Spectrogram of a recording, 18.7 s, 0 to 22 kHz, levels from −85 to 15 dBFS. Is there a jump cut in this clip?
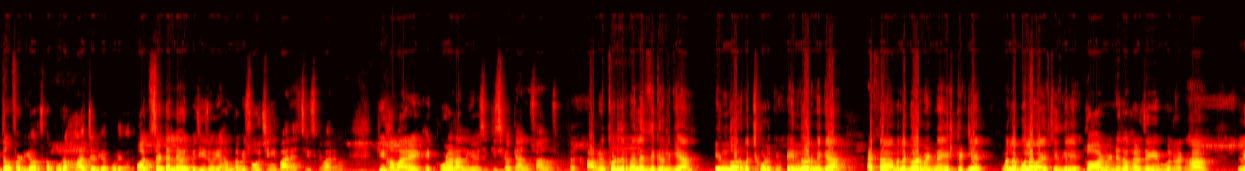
no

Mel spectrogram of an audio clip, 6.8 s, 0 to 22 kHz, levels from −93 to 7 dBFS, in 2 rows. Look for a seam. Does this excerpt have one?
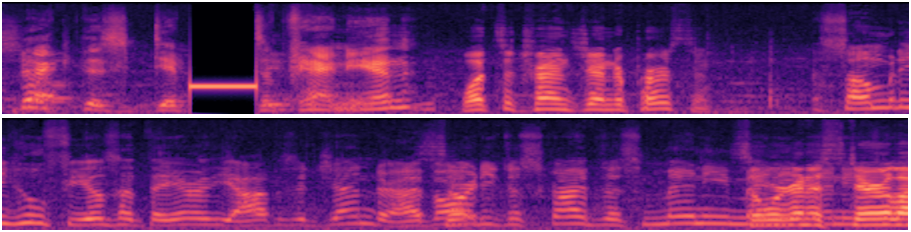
yes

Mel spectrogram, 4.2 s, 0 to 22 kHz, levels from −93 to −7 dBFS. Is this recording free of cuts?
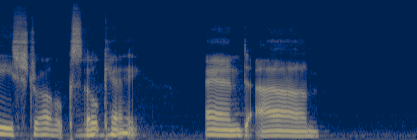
yes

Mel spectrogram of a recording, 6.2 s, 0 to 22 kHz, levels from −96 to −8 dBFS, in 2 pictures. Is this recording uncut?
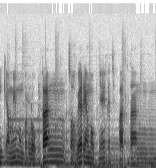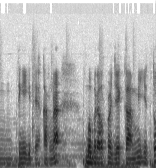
yes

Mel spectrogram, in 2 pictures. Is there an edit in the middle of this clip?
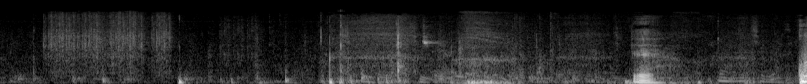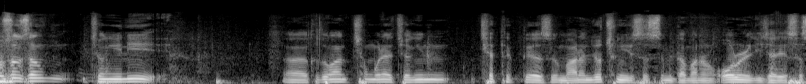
no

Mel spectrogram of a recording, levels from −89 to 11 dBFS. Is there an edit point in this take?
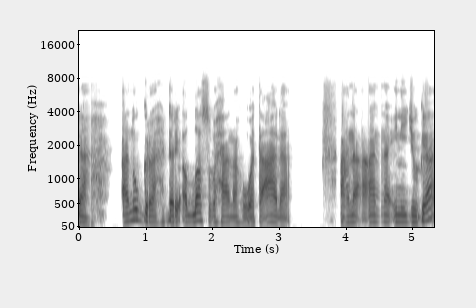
no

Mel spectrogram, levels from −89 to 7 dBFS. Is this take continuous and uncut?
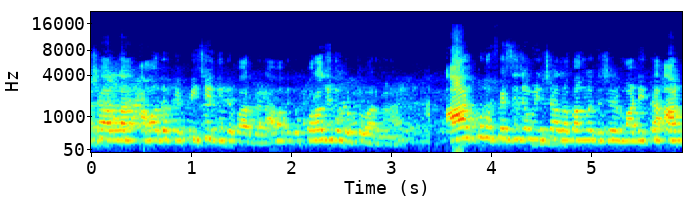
no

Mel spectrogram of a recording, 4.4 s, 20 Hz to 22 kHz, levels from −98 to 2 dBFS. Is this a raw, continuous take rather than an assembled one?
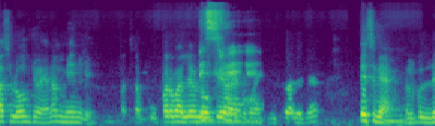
yes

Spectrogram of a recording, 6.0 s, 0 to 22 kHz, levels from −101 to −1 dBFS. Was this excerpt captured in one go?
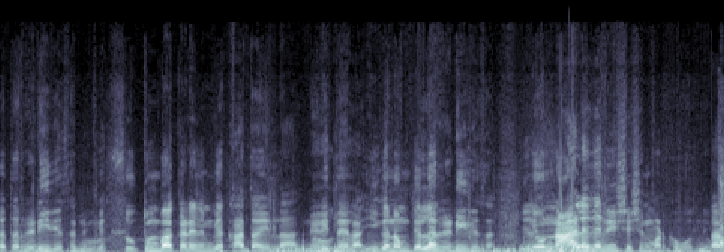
yes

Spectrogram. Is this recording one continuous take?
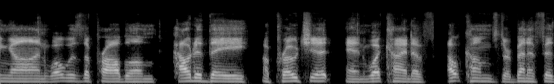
no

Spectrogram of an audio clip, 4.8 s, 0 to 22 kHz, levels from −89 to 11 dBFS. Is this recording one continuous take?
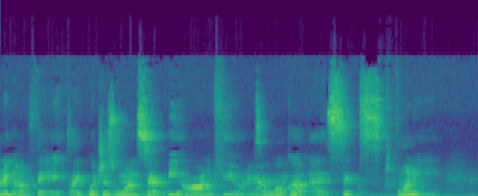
no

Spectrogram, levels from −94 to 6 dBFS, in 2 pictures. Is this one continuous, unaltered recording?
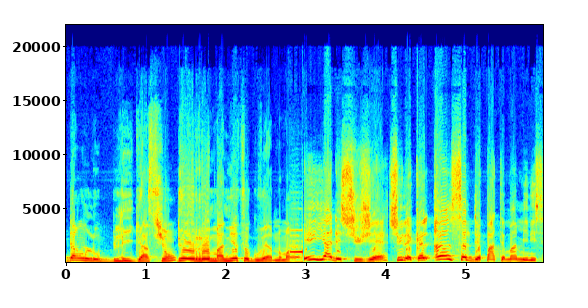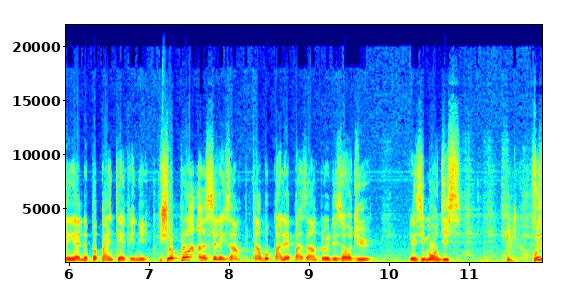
no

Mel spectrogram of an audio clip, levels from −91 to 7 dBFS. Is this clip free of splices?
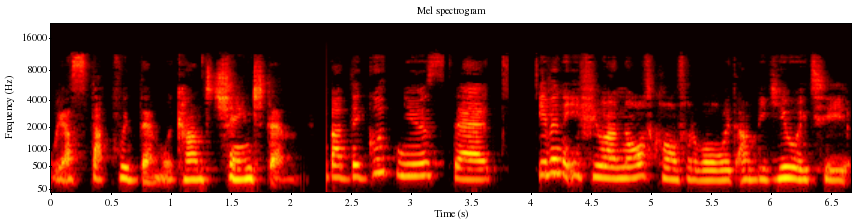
no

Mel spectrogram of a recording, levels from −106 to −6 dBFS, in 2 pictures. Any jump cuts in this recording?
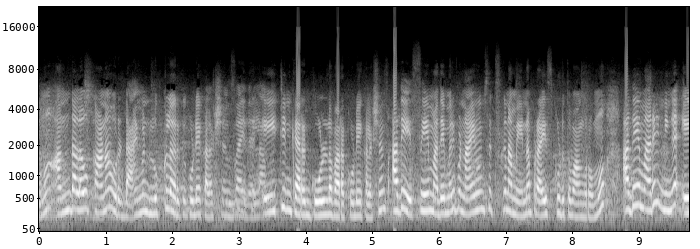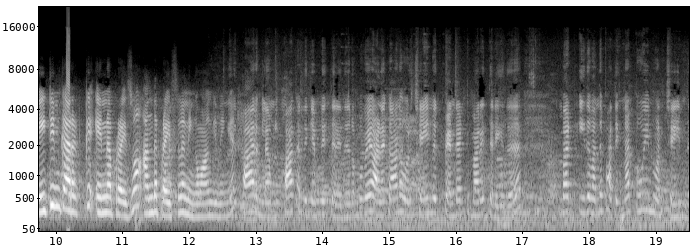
yes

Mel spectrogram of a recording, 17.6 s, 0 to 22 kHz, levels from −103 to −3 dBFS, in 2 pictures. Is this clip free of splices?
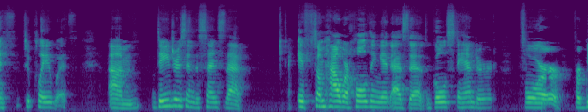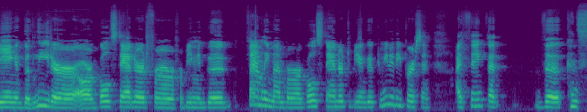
yes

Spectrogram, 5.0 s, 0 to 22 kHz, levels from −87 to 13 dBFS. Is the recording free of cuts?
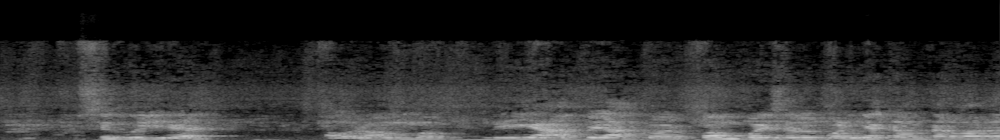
yes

